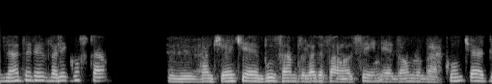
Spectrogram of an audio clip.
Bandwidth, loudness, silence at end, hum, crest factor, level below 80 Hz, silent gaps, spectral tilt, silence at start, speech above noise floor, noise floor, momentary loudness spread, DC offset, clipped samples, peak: 4.2 kHz; -22 LUFS; 0 s; none; 18 dB; -62 dBFS; none; -11.5 dB/octave; 0 s; 53 dB; -74 dBFS; 6 LU; under 0.1%; under 0.1%; -4 dBFS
